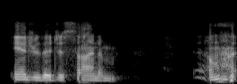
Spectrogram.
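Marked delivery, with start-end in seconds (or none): none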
